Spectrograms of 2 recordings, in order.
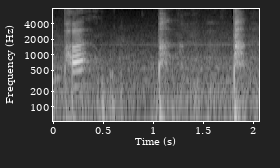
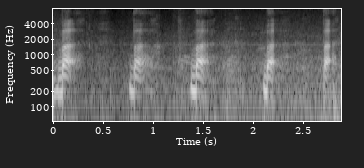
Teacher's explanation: the difference is that p is voiceless, whereas b is voiced · But so you're going to notice a puff of air when you say both p and b, but you're going to notice a stronger puff of air when you say p. So try saying p, p, p, and then b, b, b, b, b.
